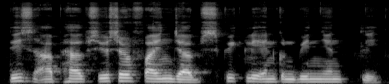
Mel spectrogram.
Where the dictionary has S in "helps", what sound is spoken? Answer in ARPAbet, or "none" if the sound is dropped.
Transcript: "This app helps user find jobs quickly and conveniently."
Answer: S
